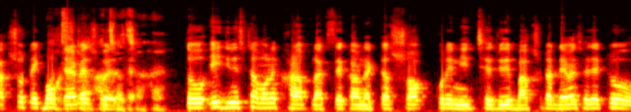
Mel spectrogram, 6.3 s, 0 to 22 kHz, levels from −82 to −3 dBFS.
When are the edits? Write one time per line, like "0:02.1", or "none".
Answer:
none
